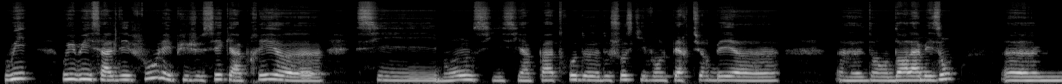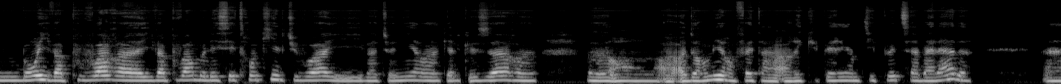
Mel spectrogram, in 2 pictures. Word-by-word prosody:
Oui, 265 +4 +3 0.3
oui 240 +1 +5
oui, 235 0 +5
ça 210 -4 +3
le 195 - -2
défoule 255 +8 0
et 235 -5 +3
puis 210 0 -7
je 195 0 -5
sais 210 +5 0
qu'après, 220 +4 +1
heu, 175 -5 +3 0.3
si, 185 - -4
bon, 200 +6 +2
si 180 -4 -6
s'il 170 +2 -8
y - - +1
a 170 - -2
pas 190 +2 -2
trop 195 +3 +1
de 195 -3 -1
de 190 +1 -4
choses 210 +2 0
qui 210 -2 -8
vont 190 0 -4
le - - -4
perturber 190 0 -1
heu, 175 -1 +2 0.6
heu, 175 -1 -1
dans 180 0 -2
dans 190 +2 +4
la 190 0 +6
maison 225 +6 +2 0.5
hem, 180 0 +3
bon, 185 +2 +1
il 210 -2 +6
va 180 -1 +3
pouvoir 200 +2 0
heu, 185 -2 +4
il 175 0 -1
va 180 0 +3
pouvoir 195 +2 -3
me 200 - -2
laisser 185 +1 -3
tranquille 205 +2 -4
tu 185 - -9
vois? 185 +1 +1
Il 180 - -2 0.2
il - - -4
va 165 0 -2
tenir 175 +4 -4
heu 170 -1 -1
quelques 170 0 -5
heures, 190 0 +2
heu, 170 -1 -1 0.5
heu, 165 -2 +2
en 155 0 -1
à 135 -2 -1
à - - +3
dormir 180 +6 +4
en 170 - 0
fait, 170 +2 -2
à 160 - -3
à 150 +1 0
récupérer 165 +3 -3
un 175 -1 -1
petit 175 +2 -9
peu 190 +4 -6
de 190 - -8
sa 175 -2 -3
balade. 180 +3 -1 0.7
Heu, - - -10
185 Hz, 205 wpm, -24 LUFS, 175-200 Hz, 0.7 s, la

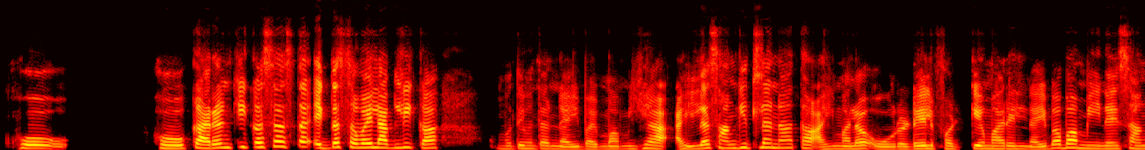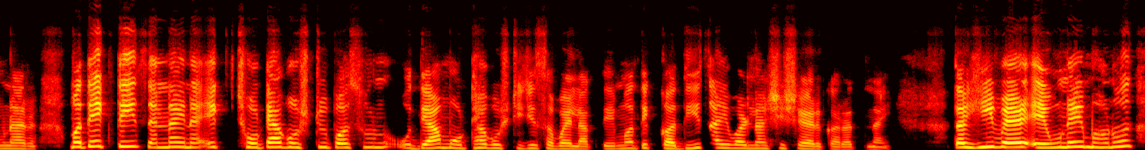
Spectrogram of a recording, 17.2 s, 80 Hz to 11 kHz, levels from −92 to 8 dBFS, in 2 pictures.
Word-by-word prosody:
हो, 245 -2 -2 0.9
हो, 230 -2 -2
कारण 270 +2 +2
की 335 - -2
कसं 330 +3 0
असतं, 360 0 -2
एकदा 270 +5 +2
सवय 295 0 +1
लागली 285 +1 +1
का 265 - 0 0.5
मग 210 - -17
ते 230 - -8
म्हणतात, 220 0 -11
"नाही 180 -2 -8
बाई, 185 -1 -10
मग 190 0 -10
मी 200 - -16
हे 245 - -10
आईला 215 +2 -2
सांगितलं 285 +3 -5
ना, 275 0 -6
तर 255 - -6
आई 190 -6 -4
मला 205 +2 -5
ओरडेल, 185 +4 -4
फटके 205 +2 -6
मारेल. 205 -2 -8
नाही 175 +1 -7
बाबा, 265 +5 -2
मी 225 -2 -9
नाही 215 +1 -7
सांगणार". 215 -2 -6 0.3
मग 345 - +8
ते 380 - +8
एक 380 - +7
तीच 370 0 +6
त्यांना 315 0 +1
आहे 340 - +3
ना, 315 - +1
एक 335 - -2 0.2
छोट्या 330 +1 +4
गोष्टीपासून 315 0 -4 0.2
उद्या 260 +1 +3
मोठ्या 265 +1 -4
गोष्टीची 240 -2 -8
सवय 210 -2 -4
लागते. 190 +1 -8
मग 225 +3 -6
ते 265 - -2
कधीच 240 +5 -3
आई-वडिलांशी 240 -3 -4
शेअर 205 -4 -2
करत 175 -1 -10
नाही. 365 - -13 0.5
तर 310 - +9
ही 330 +2 +7
वेळ 325 -1 +11
येऊ 290 +2 +6
नये, 345 +2 +6
म्हणून 325 +5 -1
255 Hz, 210 wpm, -22 LUFS, 215-310 Hz, 0.9 s, वेळ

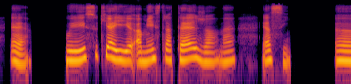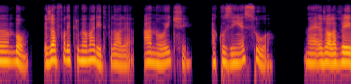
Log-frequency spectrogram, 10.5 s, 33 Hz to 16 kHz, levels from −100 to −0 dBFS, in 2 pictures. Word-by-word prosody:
É, 165 -6 0 0.5
por 190 - +2
isso 205 +8 +3
que 255 - +2
aí, 200 -5 +5
a 175 - +3
minha 180 +3 0
estratégia, 200 -4 +1
né, 180 +1 -4 0.4
é 180 - -2
assim, 190 -4 -4 0.8
hã 180 -1 +3
bom, 170 -8 +2 0.3
eu - - -2
já 195 +3 +5
falei 190 +1 -2
para 190 - -7
o - - -1
meu 185 0 +2
marido, 185 -8 0
eu - - -31
falei: 150 -1 -4
"Olha, - - -12 0.2
à 170 +1 0
noite 155 +1 -4 0.3
a 165 - -4
cozinha 155 -1 -2
é - - -1
sua, 145 -11 -5 0.5
né. 155 -2 -3
Eu 155 - +1
já 165 - +5
lavei 160 +1 +4
180 Hz, 190 wpm, -24 LUFS, 160-195 Hz, 0.8 s, aí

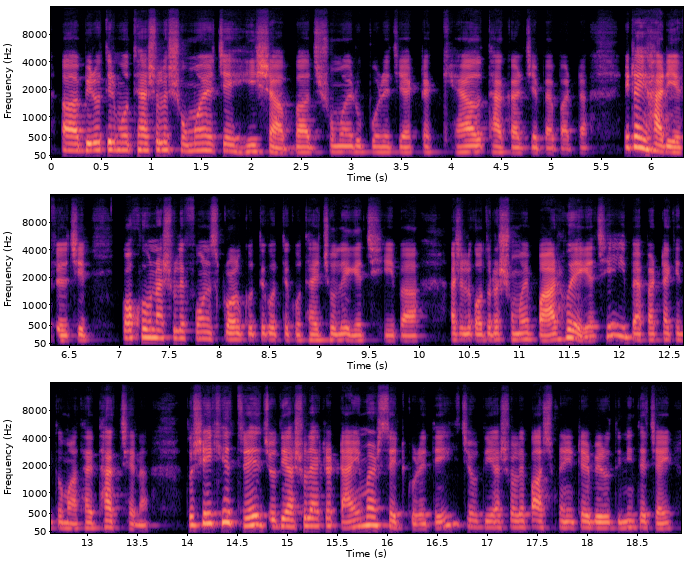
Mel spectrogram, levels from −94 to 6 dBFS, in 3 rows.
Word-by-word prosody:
আ - - +7 0.2
বিরতির 185 +2 +4
মধ্যে 180 0 -2
আসলে 185 +1 +1
সময়ের 170 +2 0
যে 165 - +2 0.2
হিসাব 145 -6 +3
বা 130 - +3 0.2
সময়ের 140 -1 -1
উপরে 130 -1 -5
যে 130 - -7
একটা 125 +1 -7 0.2
খেয়াল 140 +2 +2
থাকার 125 -2 0
যে 250 - -2
ব্যাপারটা 220 -1 -6 0.4
এটাই 250 -2 +8
হারিয়ে 135 -3 +6
ফেলছি। 125 +1 0 0.4
কখন 185 +2 +3
আসলে 180 -2 -2
ফোন 165 0 -2
স্ক্রল 150 -1 +1
করতে, 145 +1 -5
করতে, 145 0 -4
কোথায় 130 0 -3
চলে 140 0 0
গেছি 130 +2 -5 0.2
বা 120 - +2 0.4
আসলে 145 -1 0
কতটা 145 +2 -1
সময় 145 +1 -1
পার 125 +2 +6
হয়ে 195 -2 +5
গেছি 230 0 -4
এই 225 - -1
ব্যাপারটা 145 +1 -1
কিন্তু 140 0 -7
মাথায় 125 +3 -3
থাকছে 155 +2 0
না। 200 - -3 0.4
তো 210 - +1
সেই 245 +1 +5
ক্ষেত্রে 270 -7 +3 0.2
যদি 170 +2 0
আসলে 190 +2 0
একটা 185 0 -1
টাইমার 180 +9 +4
সেট 155 -3 -1
করে 230 0 -3
দেই। 140 - -1 0.2
যদি 155 -2 -6
আসলে 155 +1 -4
৫ 155 -2 +2
মিনিটের 145 0 -1
বিরতি 140 0 +2
নিতে 150 0 -4
চাই 125 +1 +2
150 Hz, 185 wpm, -22 LUFS, 135-180 Hz, 0.4 s, এটাই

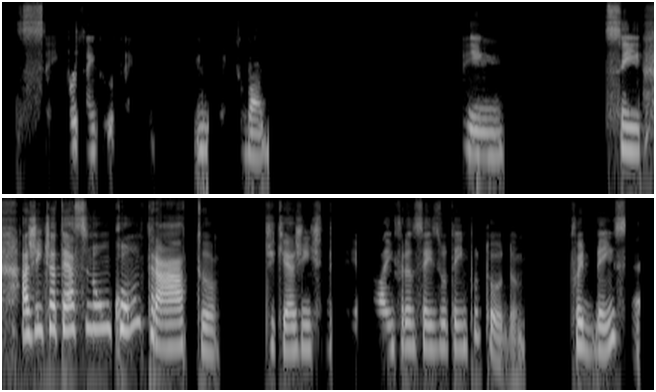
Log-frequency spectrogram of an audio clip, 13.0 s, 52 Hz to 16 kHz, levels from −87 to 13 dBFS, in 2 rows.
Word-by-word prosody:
100% 195 -4 -11
do - - -13
tempo. - - -56 0.7
Muito 195 - -13
bom. 165 +2 -4 2.0
Sim. 170 -3 -6 1.0
Sim. 190 -3 0 0.3
A 265 - +9
gente 315 +3 +3
até 320 -1 +7
assinou 325 0 +2
um 335 - -2
contrato 195 - +4 0.5
de 195 - -8
que - - -4
a 170 - +2
gente 180 0 -5
deveria - - -22
falar 180 0 -3
em - - -8
francês 190 -1 -4
o 190 - -5
tempo 185 +8 -7
todo. - - -7 0.5
Foi 195 - +3
bem 175 +4 -2
sério. 255 - -7
195 Hz, 125 wpm, -23 LUFS, 180-285 Hz, 2.0 s, A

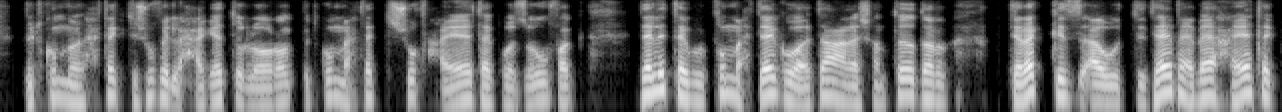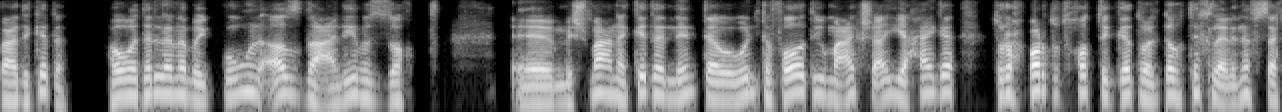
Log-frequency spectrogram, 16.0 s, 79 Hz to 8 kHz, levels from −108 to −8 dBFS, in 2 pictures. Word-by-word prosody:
بتكون 140 +4 -7
محتاج 125 +5 -4
تشوف 145 +3 -6
الحاجات 135 0 -4
اللي 110 -3 -4
وراك، 120 +4 -1
بتكون 150 0 -9
محتاج 140 0 -6
تشوف 145 - -2
حياتك 125 -3 -1
وظروفك، 120 +2 -4 0.4
ده - - +7
اللي 175 - +6
أنت 195 -6 +2
بتكون 140 +5 -3
محتاجه 160 0 +2
وقتها 135 +6 +2
علشان 115 -4 0
تقدر 140 -2 0 0.4
تركّز 150 -2 +3
أو 120 -2 +3
تتابع 170 +10 +2
باقى 150 +1 +2
حياتك 155 -1 +1
بعد 130 -1 +2
كده، 185 +7 -4 0.3
هو 150 +3 +4
ده 160 +1 0
اللي 170 0 +2
أنا 165 -1 +2
بيكون 150 +5 -3
قصدي 160 -3 +1
عليه 115 +10 0
بالضبط. 135 -3 -6 0.4
آآ، 115 0 +3
مش 125 +6 -4
معنى 170 -5 +4
كده 170 +3 +1
إن 145 -2 -6
أنت 155 0 -2
وأنت 145 +4 +1
فاضي 165 +4 +3
ومعكش 160 +3 0
أي 150 -1 +1
حاجة 175 +1 0 0.2
تروح 170 +2 0
برضه 185 -3 +8
تحط 180 +1 -1
الجدول 150 -2 0
ده 160 - +4
وتخلق 170 +2 -1
لنَفْسك 135 +6 -2
145 Hz, 195 wpm, -24 LUFS, 130-165 Hz, 0.4 s, برضه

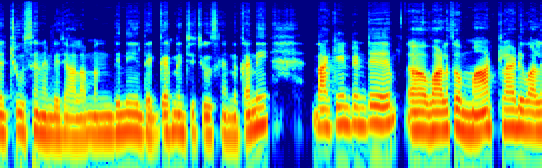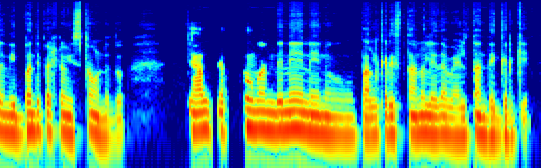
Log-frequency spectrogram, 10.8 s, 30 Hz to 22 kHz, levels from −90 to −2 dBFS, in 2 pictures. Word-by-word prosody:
చూసానండి, 120 -4 -1
చాలామందిని 115 +4 -2 0.2
దగ్గర 115 +4 -3
నుంచి 125 0 -5
చూసాను, 115 -1 -4
కానీ 145 +6 +2 0.6
నాకేంటంటే 170 +2 -1 0.4
ఆహ్, 135 0 +6
వాళ్ళతో 140 +3 +5 0.2
మాట్లాడి 150 +1 +3
వాళ్ళనిబ్బంది 130 0 0
పెట్టడం 130 -1 -1
ఇష్టముండదు. 105 -4 -4 0.7
చాలా 135 +1 +3
తక్కువ 135 +4 -1
మందిని 135 0 +3 0.2
నేను 120 -2 +2 0.3
పలకరిస్తాను, 115 +2 -1
లేదా 115 0 0
వెళ్తాను 110 +1 -1
దగ్గరికి, 105 +1 -6
125 Hz, 115 wpm, -20 LUFS, 115-135 Hz, 0.7 s, ఆహ్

